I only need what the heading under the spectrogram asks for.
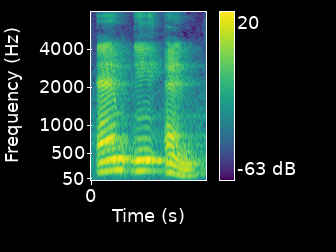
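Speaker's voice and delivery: usual speaking voice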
